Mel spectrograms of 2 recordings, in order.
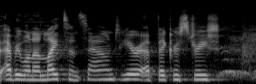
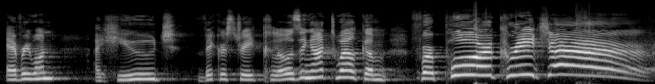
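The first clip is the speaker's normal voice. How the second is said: big band intro; 4 semitones higher, 6 dB louder, much slower than usual. Real, not acted. Host welcoming the closing band to the stage, rising shout. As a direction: ramp it up and blast the band's name.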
